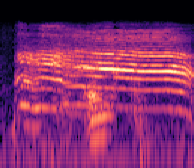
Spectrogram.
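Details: A single sustained, full-voiced infant wail rising and falling in pitch, during a demonstration of a five-step calming method using swaddling, side position and pacifier; ordinary infant crying.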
